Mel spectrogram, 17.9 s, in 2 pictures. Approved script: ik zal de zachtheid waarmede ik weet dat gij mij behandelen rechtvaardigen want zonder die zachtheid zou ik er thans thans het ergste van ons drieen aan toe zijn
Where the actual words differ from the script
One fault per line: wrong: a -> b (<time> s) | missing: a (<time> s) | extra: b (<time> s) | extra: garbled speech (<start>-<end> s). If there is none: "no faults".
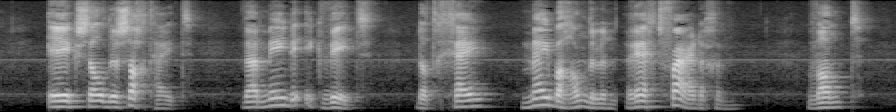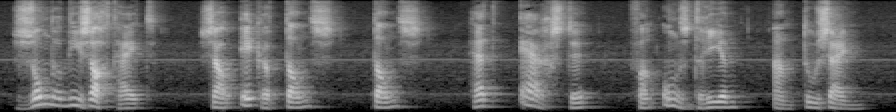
no faults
